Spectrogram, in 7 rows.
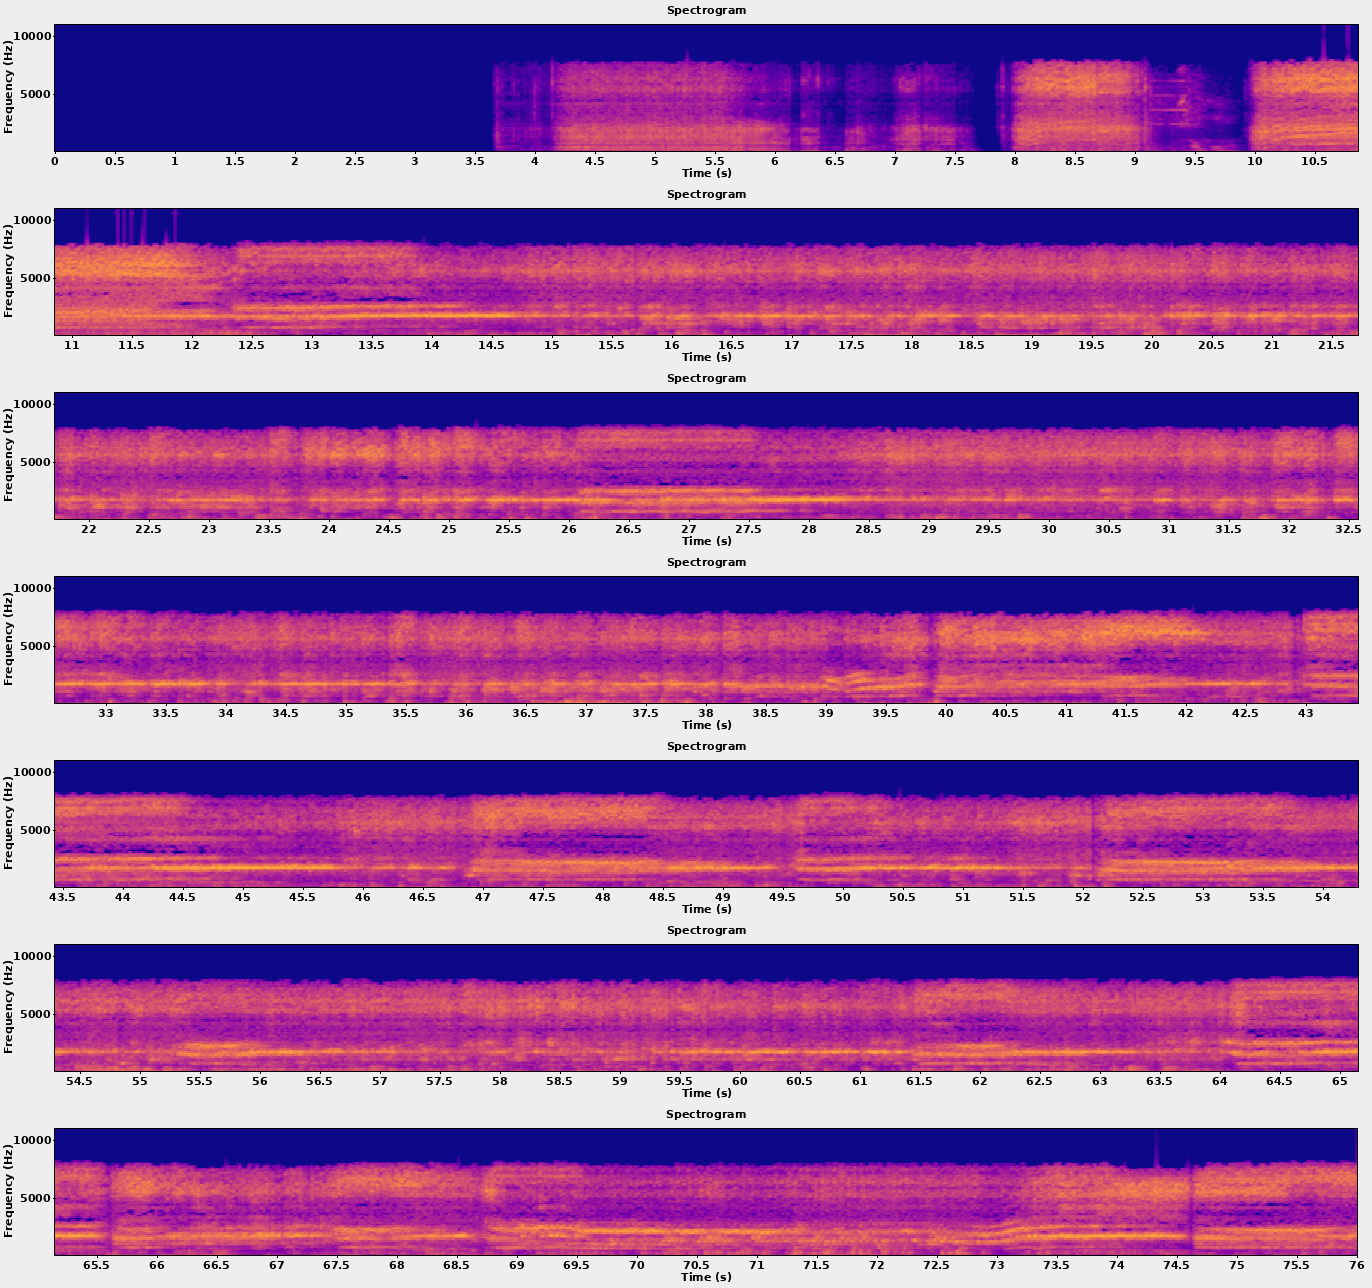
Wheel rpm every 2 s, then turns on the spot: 0, 0, 10, 20, 50, 150, 220, 230, 230, 230, 230, 240, 230, 220, 230, 230, 230, 230, 230, 200, 220, 220, 230, 230, 220, 230, 220, 230, 230, 230, 230, 230, 220, 230, 210, 160, 180, 220.
4-8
